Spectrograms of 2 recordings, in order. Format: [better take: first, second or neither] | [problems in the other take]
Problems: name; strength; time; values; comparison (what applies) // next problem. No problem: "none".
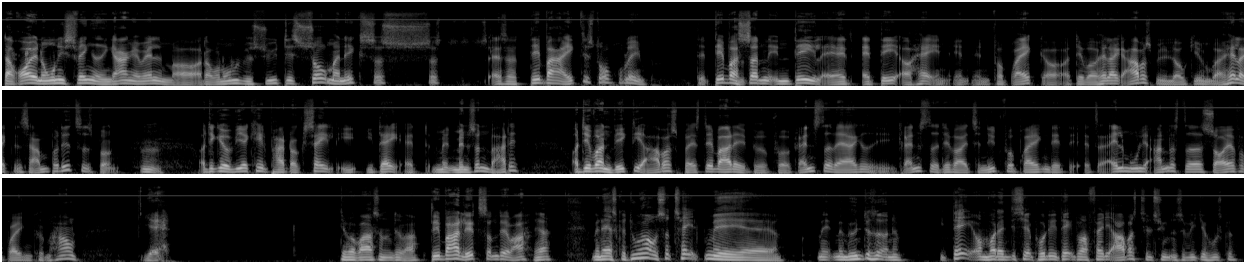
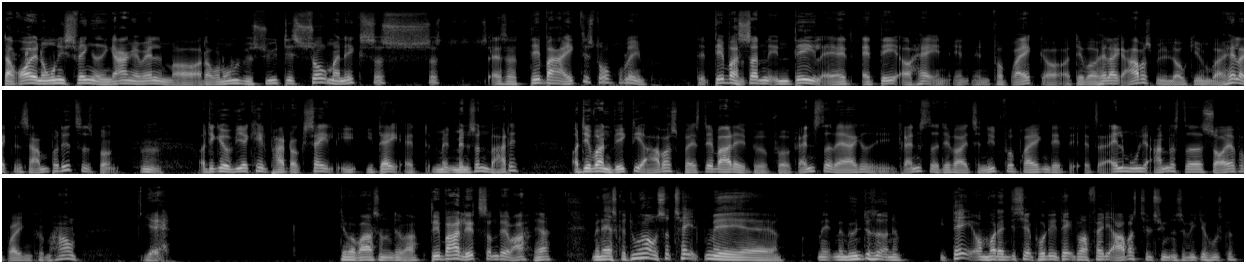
second | high-pitched whine; noticeable; throughout; 9 kHz, 20 dB below the speech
